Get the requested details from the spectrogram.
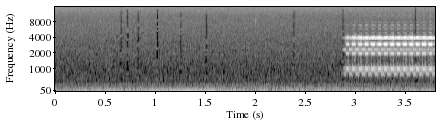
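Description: A phone starts ringing near the end, a bright electronic trill with rapid pulsing, following a few seconds of low background hum with no talking; the call is to the Yamabiko Shoji company.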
